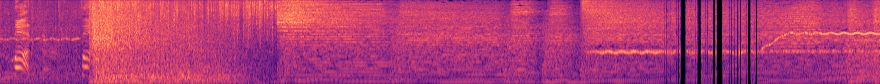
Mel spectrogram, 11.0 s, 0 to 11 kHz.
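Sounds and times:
truck explosion roar: 1.1 - 4.0.

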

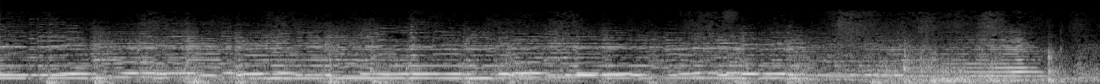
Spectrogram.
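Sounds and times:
two fiddles playing held notes: 0.0 - 11.0.

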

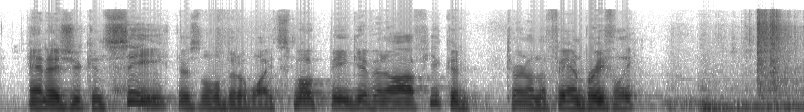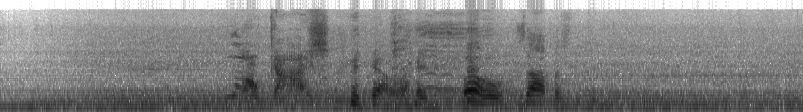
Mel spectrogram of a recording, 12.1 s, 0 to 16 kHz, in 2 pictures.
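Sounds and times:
exhaust fan humming: 5.0 - 12.0.

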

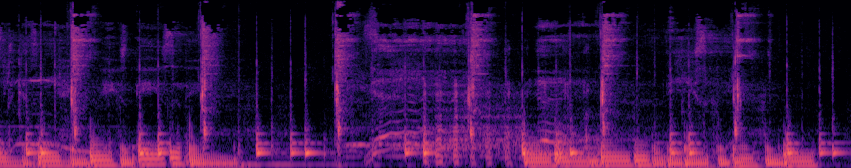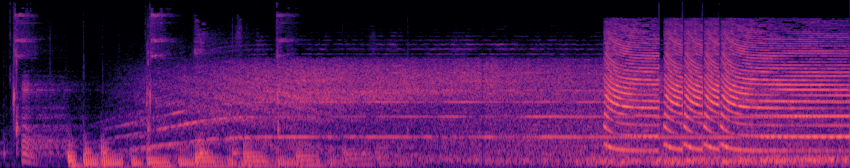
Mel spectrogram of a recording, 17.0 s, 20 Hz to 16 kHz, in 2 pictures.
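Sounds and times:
electronic logo music: 8.7 - 15.2
synth sweep rising: 9.0 - 17.0
horn-like synth blast: 9.5 - 17.0.

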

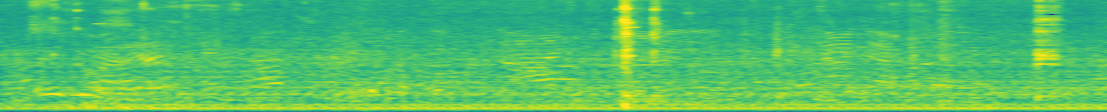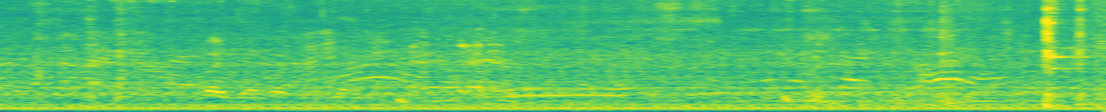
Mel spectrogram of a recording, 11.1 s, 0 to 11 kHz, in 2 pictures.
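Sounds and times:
murmur of voices: 0.0 - 11.0.

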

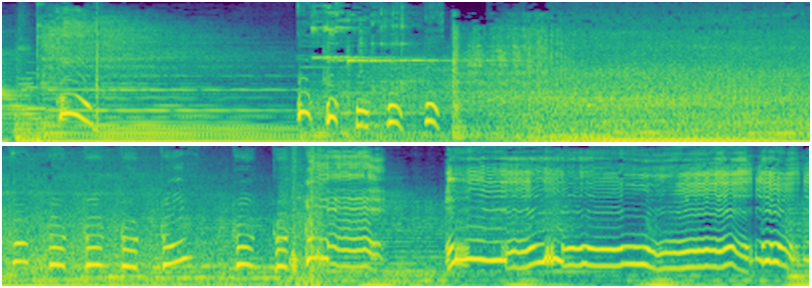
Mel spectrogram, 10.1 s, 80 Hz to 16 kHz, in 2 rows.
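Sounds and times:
cartoon car engine rumble: 1.9 - 9.4.

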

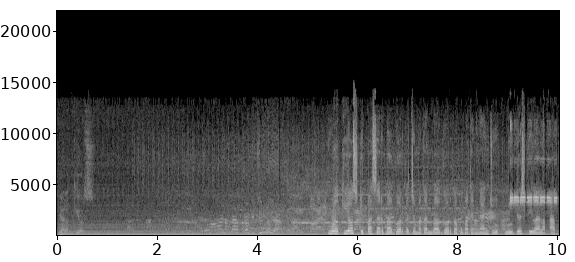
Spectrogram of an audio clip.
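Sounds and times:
steady electrical hum: 0.0 - 10.0
faint voices: 1.3 - 10.0.

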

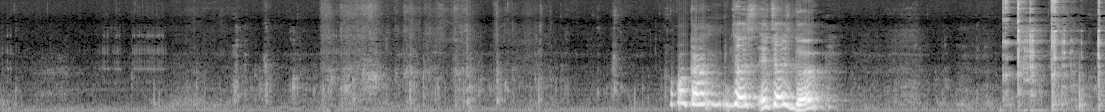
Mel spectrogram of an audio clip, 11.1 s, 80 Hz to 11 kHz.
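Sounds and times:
chewing crunchy food: 1.9 - 6.8.

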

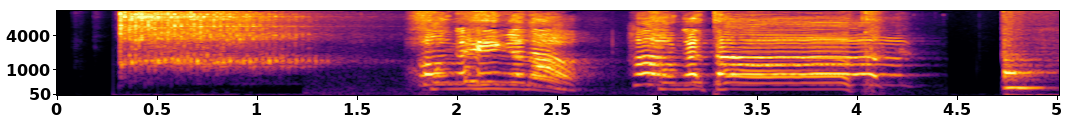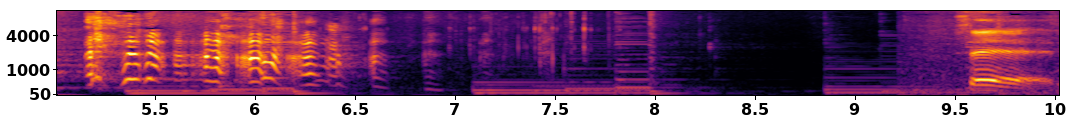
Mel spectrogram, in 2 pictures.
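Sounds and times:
hissy rattle sound effect: 0.3 - 1.6.

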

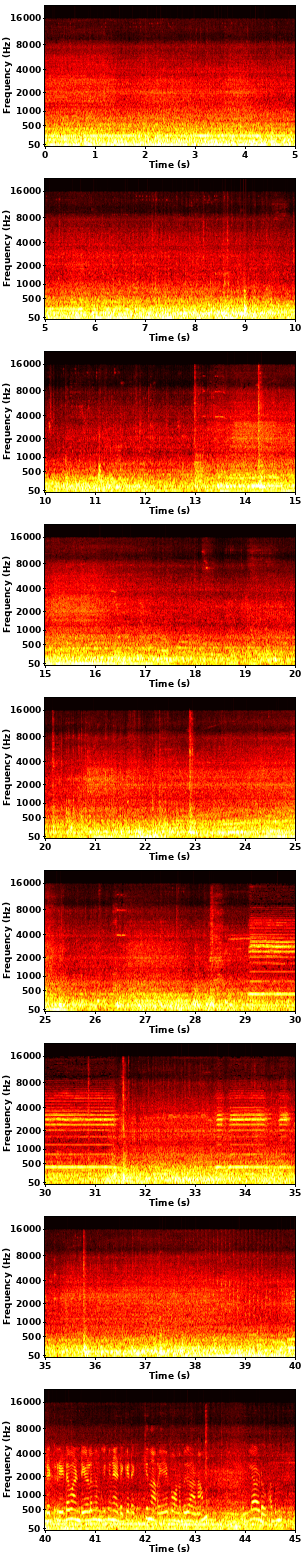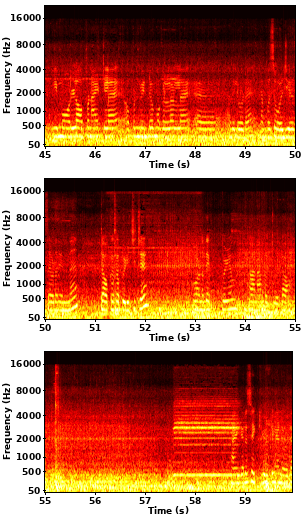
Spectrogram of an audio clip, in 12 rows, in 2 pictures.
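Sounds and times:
car engine and road rumble: 0.0 - 59.9
vehicle horn: 28.7 - 31.6, 32.5 - 35.0, 57.6 - 59.0.

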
